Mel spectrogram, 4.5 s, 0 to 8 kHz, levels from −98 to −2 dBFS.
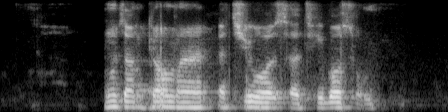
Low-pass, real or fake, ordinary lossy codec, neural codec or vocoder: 7.2 kHz; fake; Opus, 24 kbps; codec, 16 kHz in and 24 kHz out, 2.2 kbps, FireRedTTS-2 codec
